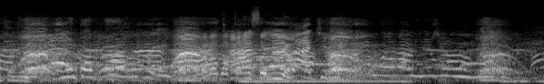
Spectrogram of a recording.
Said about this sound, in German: Das ganze Dorf war auf den Beinen. Geschrei und Gesang sollten den Jungen und Mädchen Mut machen für das Ritual der Beschneidung, die Schwelle zum Erwachsenwerden.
